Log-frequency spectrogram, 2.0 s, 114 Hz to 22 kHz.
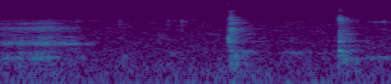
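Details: Renault N 72 tractor, in the cab before starting: a few crisp, sharp clicks as the turn signal flasher relay ticks normally with the indicators switched on.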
